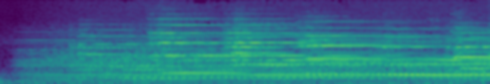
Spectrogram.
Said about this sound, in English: Ringing out around the Irish town of Cove in County Cork in Ireland are the bells of St. Colman's Cathedral, playing Hail Glorious St. Patrick.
